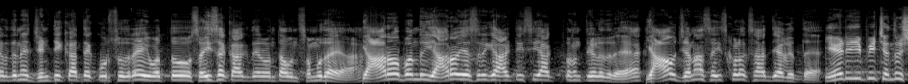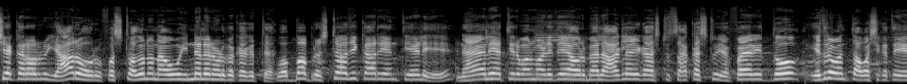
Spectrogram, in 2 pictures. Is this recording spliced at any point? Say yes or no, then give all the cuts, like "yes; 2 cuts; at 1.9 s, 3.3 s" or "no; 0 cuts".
yes; 6 cuts; at 3.6 s, 6.4 s, 8.2 s, 11.7 s, 13.6 s, 17.1 s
